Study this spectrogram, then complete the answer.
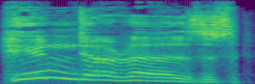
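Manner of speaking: slow, rising, wild voice; raving Ewan. Acted. Ewan raving at Seb from the ground, slow and wild. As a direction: build into a wild cry.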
